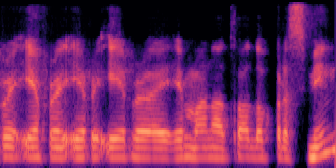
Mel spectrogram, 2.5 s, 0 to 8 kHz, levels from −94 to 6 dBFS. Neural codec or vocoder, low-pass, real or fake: codec, 16 kHz, 0.9 kbps, LongCat-Audio-Codec; 7.2 kHz; fake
